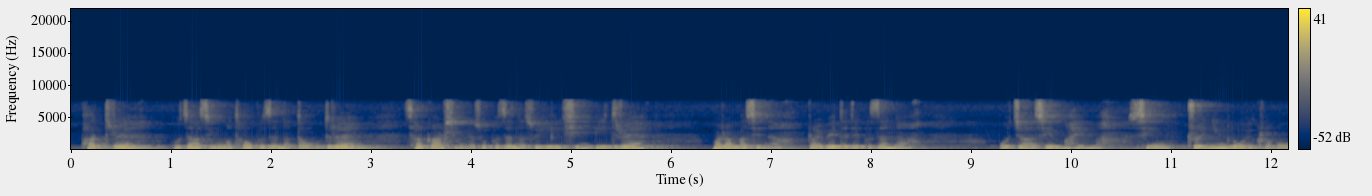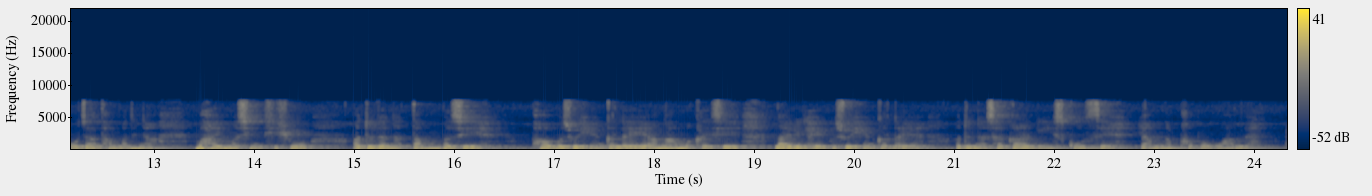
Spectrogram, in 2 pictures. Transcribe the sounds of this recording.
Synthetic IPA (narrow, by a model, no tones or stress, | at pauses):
pʰɐtɾeɔzasiŋmɐtʰawpʰazanɐtawdɾesɐɾkaɾsiŋnɐsupʰazanɐsujeŋsiŋbidɾe | mɐɾamɐsinɐpɾajbʱetːɐdipʰazanɐ | ɔzasimɐɦajmasiŋtɾeniŋlojkʰɾɐbɐʔɔ̰zatʰamadinɐmɐɦajmɐsiŋsʰisu | ɐdudanɐtɐmbɐsi | pʰɐbɐsuheŋkʰɐlɐʔeʔɐ̰ŋaŋmɐkʰajsilajɾikɦajbɐsuheŋkʰɐlɐ̰ʔe | ɐdunɐsɐɾkaɾɡiskulsejamnɐpʰɐbɐwatle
